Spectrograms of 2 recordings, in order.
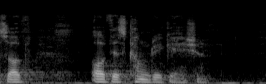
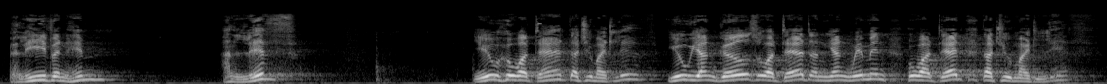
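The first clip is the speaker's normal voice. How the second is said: raised, higher voice driving it home; fervent preaching; 7 semitones higher, 7 dB louder than usual. Acted. Preacher urging the dead to live, fervent and raised. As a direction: preach at full force to the congregation.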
